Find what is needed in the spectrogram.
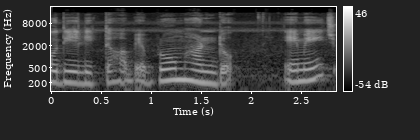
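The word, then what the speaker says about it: ব্রহ্মাণ্ড: ব্রাহ্মণ এখানে এম এইচ ও দিয়ে লিখতে হবে ব্রহ্মান্ড এম এইচ ও এর উচ্চারণ আমরা যদিও ভুল করে ব্রাহ্মণ ব্রহ্মান্ড এরকম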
